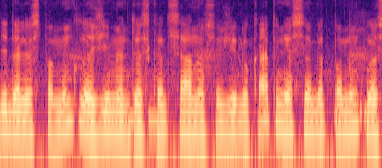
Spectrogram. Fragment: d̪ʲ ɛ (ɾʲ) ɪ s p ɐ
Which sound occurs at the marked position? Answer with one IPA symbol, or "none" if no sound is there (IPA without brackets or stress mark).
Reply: lʲ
